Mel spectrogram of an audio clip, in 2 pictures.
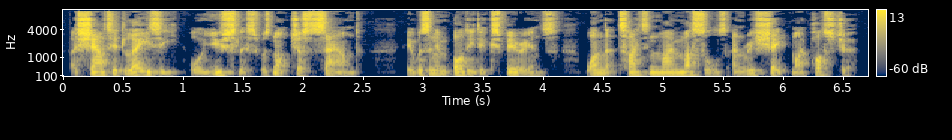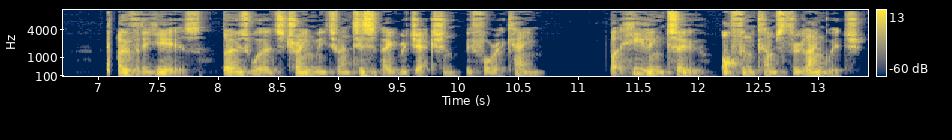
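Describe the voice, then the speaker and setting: Male narrator, husky mid-pitched voice, for reflective educational essays; measured, earnest, deliberate phrasing. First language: English.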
